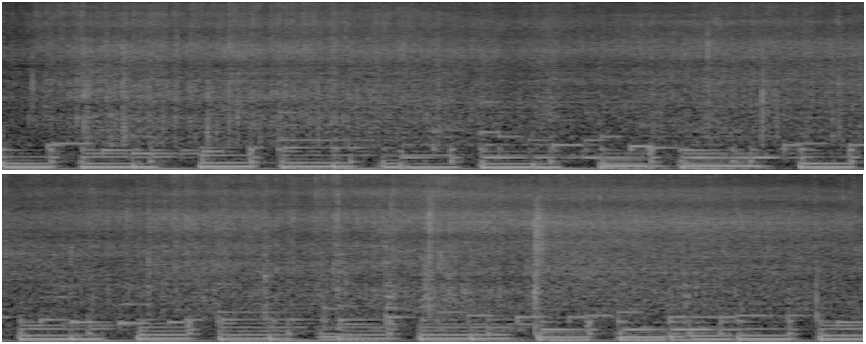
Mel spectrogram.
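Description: Potatoes and saltimbocca fry in a pan at home, a steady loud sizzle with crackling bursts running continuously throughout, with no talking.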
